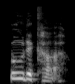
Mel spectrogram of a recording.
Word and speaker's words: Boudica: We'll just take a couple more comments and I know about how do you pronounce that again? Boudica.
